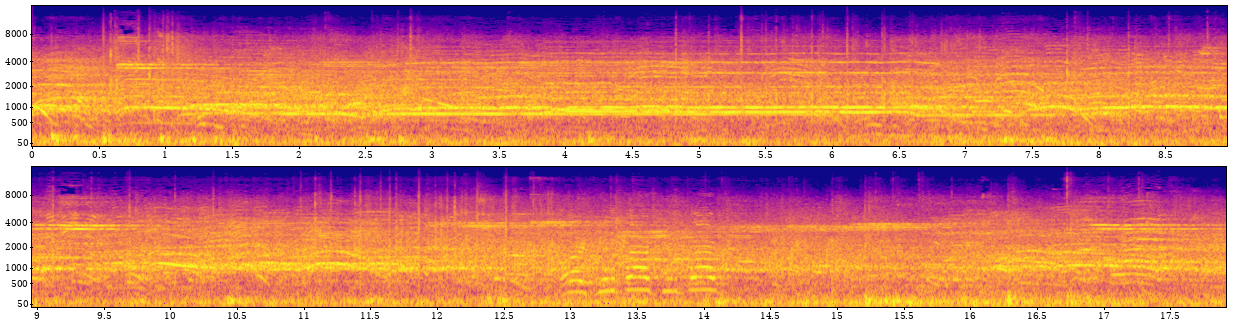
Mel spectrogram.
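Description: Many voices of players and onlookers echo through a large hall.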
